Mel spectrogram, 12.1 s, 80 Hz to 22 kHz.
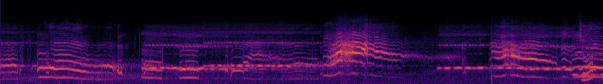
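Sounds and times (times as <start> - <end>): baby wailing: 0.0 - 12.0.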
